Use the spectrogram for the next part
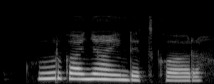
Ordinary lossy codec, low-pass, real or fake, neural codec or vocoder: MP3, 48 kbps; 9.9 kHz; real; none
